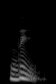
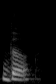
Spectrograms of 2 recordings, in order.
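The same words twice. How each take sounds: First: "the" said with a long ee, like "dee". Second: "the" with a short schwa, like "duh". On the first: Teacher showing the class how "the" sounds before English, pronounced "dee". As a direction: say "the" to rhyme with "see". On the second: Teacher showing the class how "the" sounds before French, pronounced "duh". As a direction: say "the" with a brief uh vowel. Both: Shown as a demonstration. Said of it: "यहाँ मैं इसको pronounce कर रही हूँ".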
